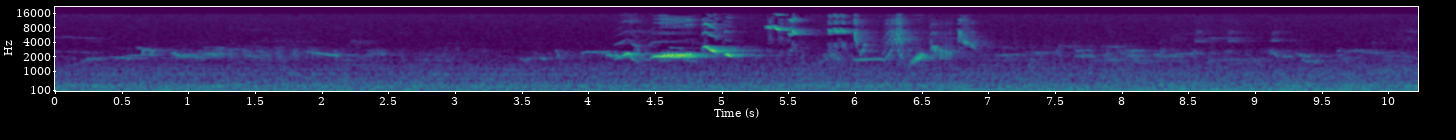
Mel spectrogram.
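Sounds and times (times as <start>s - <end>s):
common blackbird Turdus merula singing: 0.0s - 10.2s.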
